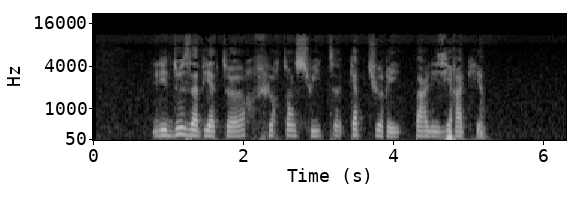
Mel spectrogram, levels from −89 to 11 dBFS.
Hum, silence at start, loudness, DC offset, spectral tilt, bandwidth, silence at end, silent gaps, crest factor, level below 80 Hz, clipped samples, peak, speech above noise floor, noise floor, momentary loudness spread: none; 0.8 s; -27 LUFS; under 0.1%; -5.5 dB/octave; 11.5 kHz; 1.05 s; none; 20 dB; -40 dBFS; under 0.1%; -6 dBFS; 40 dB; -65 dBFS; 10 LU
